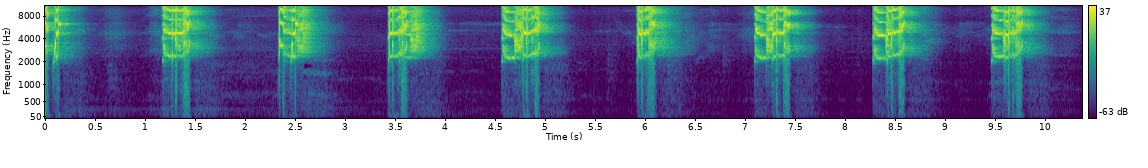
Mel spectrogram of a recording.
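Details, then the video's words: Lovebird sounds played as therapy to stimulate lethargic lovebirds that are reluctant to sing; sharp, high, harsh chirps repeated about once a second, nine bursts in steady rhythm, no other sounds. "Suara burung Lovebird,terapi Lovebird lesu males bunyi cepat respon"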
